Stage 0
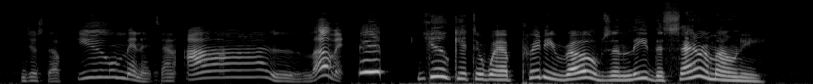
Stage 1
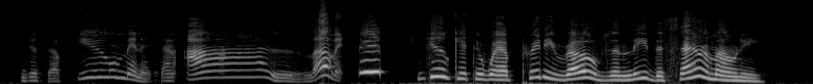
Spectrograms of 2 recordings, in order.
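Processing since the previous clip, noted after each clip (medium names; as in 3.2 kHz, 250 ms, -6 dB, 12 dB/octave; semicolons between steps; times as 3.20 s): median filter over 9 samples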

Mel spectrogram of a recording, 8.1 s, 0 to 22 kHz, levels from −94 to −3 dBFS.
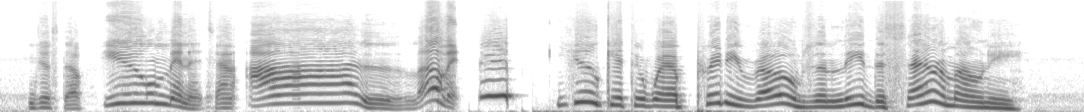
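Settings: treble shelf 11 kHz +3.5 dB; reverse; compression 8:1, threshold -34 dBFS, peak gain reduction 15.5 dB; reverse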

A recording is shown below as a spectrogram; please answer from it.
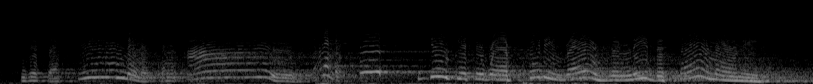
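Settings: median filter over 41 samples; distance through air 240 m; plate-style reverb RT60 4 s, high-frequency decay 0.4×, DRR 7 dB; trim +2 dB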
